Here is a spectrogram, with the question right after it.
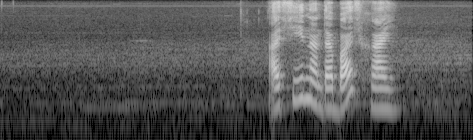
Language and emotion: Russian, neutral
